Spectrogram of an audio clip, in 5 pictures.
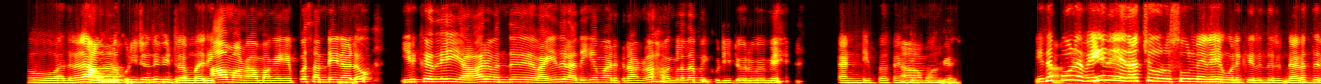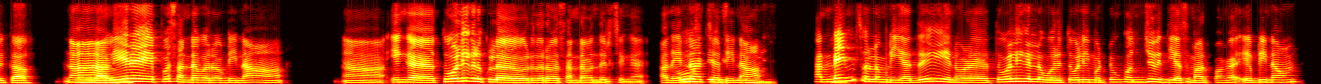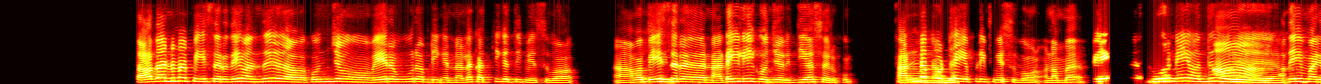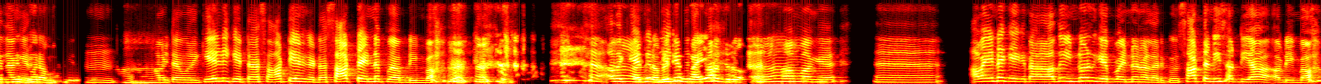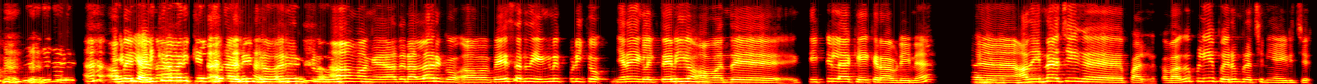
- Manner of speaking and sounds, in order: other noise; laughing while speaking: "வயதில அதிகமா இருக்குறாங்களோ அவங்களைதான் போய் கூட்டிட்டு வருவோமே"; tapping; laughing while speaking: "சாப்பிட்டா என்னப்பா? அப்படிம்பா. அதைக் கேட்டோம்னா. எப்ப ஆமாங்க, அ அவ என்ன கேக்குர"; laughing while speaking: "அ. அது நம்மளுக்கே பயம் வந்துரும், ஆ"; laughing while speaking: "சாப்பிட்டேன், நீ சாப்பிட்டியா? அப்படிம்பா. அப்ப … திட்டுல கேட்கிறா அப்படின்னு"; laughing while speaking: "ஏண்டி அடிக்கிற மாதிரி கேக்குற? அப்படின்ற மாரி இருக்கும் நம்மளுக்கு"
- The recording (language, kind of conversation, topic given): Tamil, podcast, சண்டை தீவிரமாகிப் போகும்போது அதை எப்படி அமைதிப்படுத்துவீர்கள்?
